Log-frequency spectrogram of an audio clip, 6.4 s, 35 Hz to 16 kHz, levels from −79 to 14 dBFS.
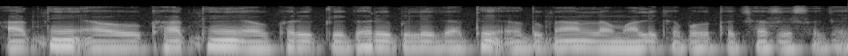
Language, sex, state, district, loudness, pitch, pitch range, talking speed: Chhattisgarhi, male, Chhattisgarh, Sarguja, -18 LUFS, 90 Hz, 85-95 Hz, 180 wpm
